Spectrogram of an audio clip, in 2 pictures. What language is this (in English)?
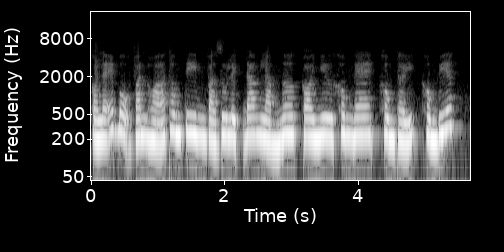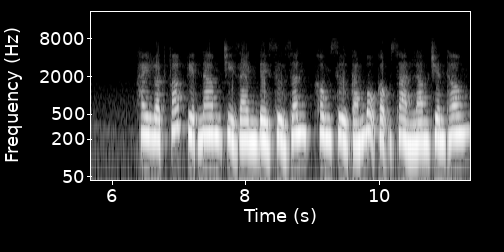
Vietnamese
